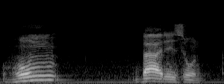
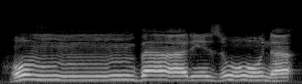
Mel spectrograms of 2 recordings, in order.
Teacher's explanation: You have a meme followed by a ba, you make the ikhfa and you have a ghunna. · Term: ikhfa shafawi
